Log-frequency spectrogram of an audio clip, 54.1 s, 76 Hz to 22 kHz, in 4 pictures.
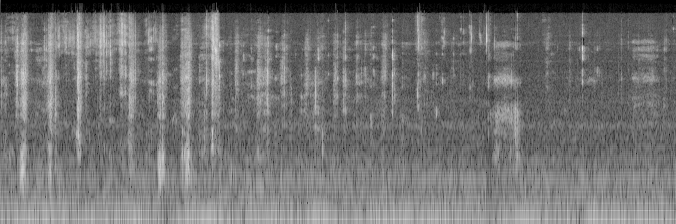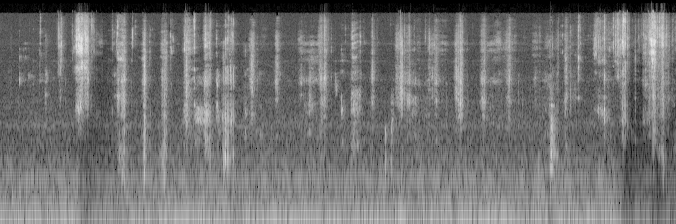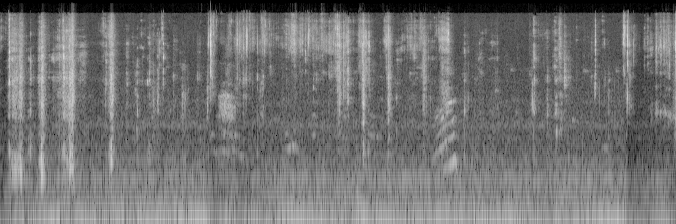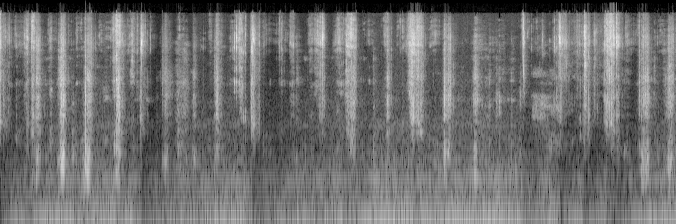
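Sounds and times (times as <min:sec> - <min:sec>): chewing and crunching food: 0:00.0 - 0:54.0
steady low hum: 0:00.0 - 0:54.0.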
